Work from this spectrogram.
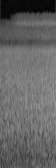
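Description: A waterfall in the Tijuca Forest in Rio de Janeiro gives off a steady, dense roar of rushing water, continuous and loud with no voices.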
